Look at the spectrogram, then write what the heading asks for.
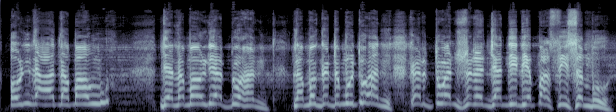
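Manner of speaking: high-pitched, insistent protest, rushing toward the end; frantic refusal. Retold or imitated. Wife refusing pastor's warning about her dying husband, frantic protest. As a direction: voice a wife shrilly refusing to hear it.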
